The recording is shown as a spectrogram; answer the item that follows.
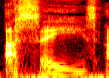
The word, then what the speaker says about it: seis: I seis, I seis, I seis. Okay? For those who can't remember Foghorn Leghorn, you remember me saying I says, okay? Because that's how you pronounce it, says.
